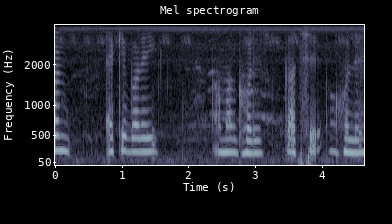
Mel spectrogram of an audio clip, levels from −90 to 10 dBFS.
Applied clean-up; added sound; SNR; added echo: none; none; none; none.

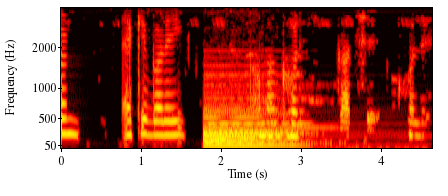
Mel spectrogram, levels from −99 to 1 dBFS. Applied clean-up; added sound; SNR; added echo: classical method spectral subtraction.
